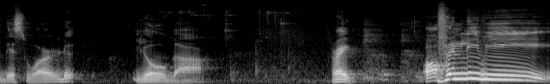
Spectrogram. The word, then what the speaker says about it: योग: आगे करें, right, this is ए योग, बोले आप मेरे साथ, योग नहीं, योग, that's it, this is Sanskrit, योग, बोले फिर से,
